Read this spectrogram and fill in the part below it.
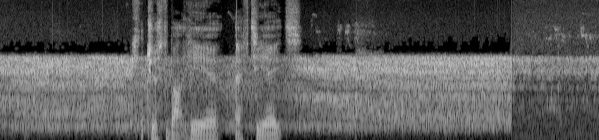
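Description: A radio receiver hisses with loud static.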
